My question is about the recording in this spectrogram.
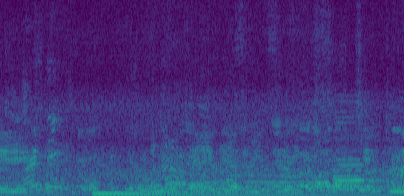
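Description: Electric bass amp sounding long, held low notes between songs, the note changing about a second in, under the chatter of several voices.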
